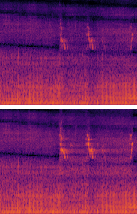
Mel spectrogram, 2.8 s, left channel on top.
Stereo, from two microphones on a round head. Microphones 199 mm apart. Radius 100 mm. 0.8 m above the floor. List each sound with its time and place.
0.0 s a motorcycle: 10° right (ahead or behind); by 2.8 s centre (ahead or behind)
1.2 s a bird: 45° right (ahead or behind)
